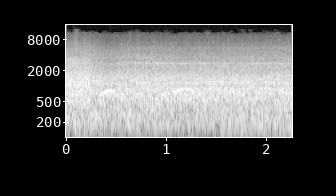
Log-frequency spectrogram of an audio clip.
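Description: Stadium crowd at a football match: a steady din of many voices, with a couple of faint short calls standing out.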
